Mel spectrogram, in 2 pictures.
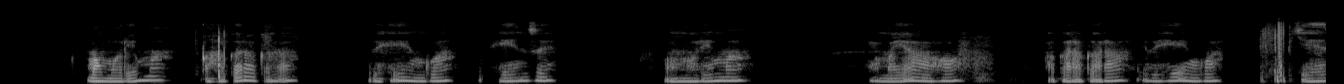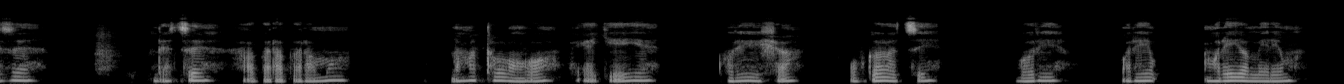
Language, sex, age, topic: Kinyarwanda, female, 36-49, agriculture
